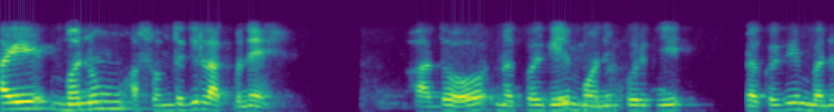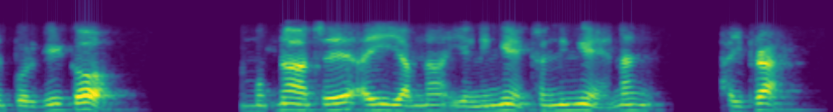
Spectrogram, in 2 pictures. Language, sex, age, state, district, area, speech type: Manipuri, male, 60+, Manipur, Churachandpur, urban, conversation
